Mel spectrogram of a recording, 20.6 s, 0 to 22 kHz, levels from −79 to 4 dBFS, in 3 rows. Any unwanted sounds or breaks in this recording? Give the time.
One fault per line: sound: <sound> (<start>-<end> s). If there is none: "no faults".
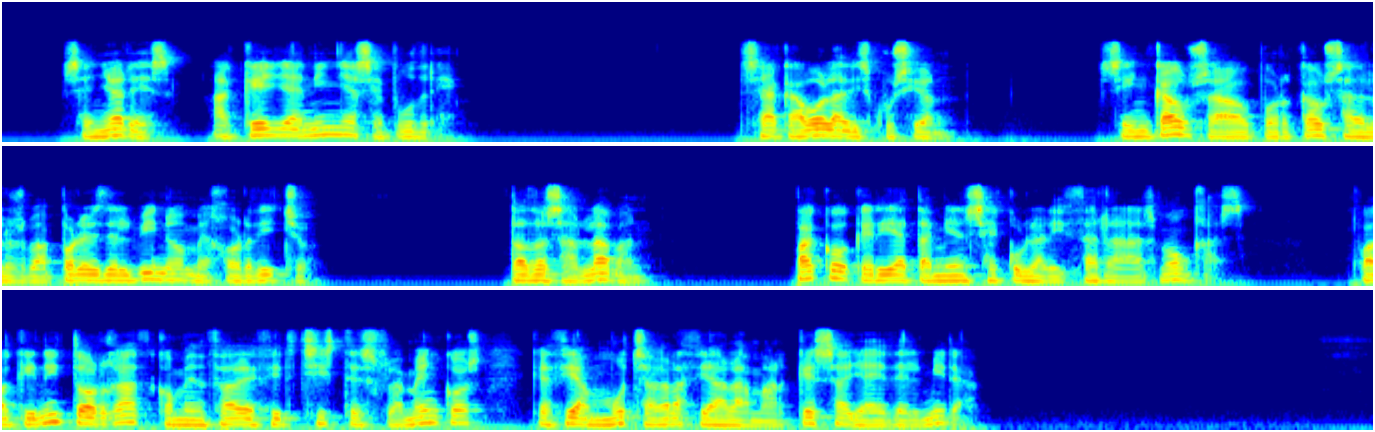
no faults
